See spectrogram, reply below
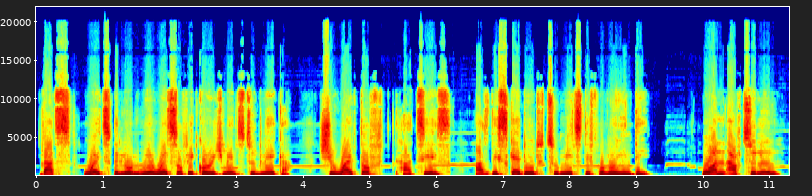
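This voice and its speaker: A woman narrating a folktale in a slow, deliberate reading voice. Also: on the low side, rough recording. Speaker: storyteller. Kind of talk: scripted story narration.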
